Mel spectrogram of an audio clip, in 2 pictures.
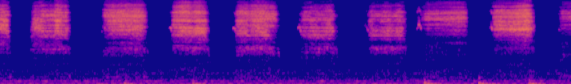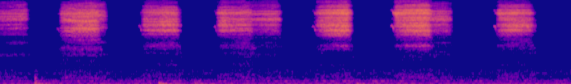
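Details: During a nest-box clash with her mate or an intruder, a wild female barn owl hisses rapidly and repeatedly, about fourteen harsh breathy bursts, interspersed with low knocks and shuffling.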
